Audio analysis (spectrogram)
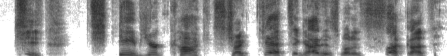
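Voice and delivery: high, corny, sneering mocking voice, laid on thick. Reacting to a clip and mocking the guy's corny line: mocking impression of DSP. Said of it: "He's like".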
